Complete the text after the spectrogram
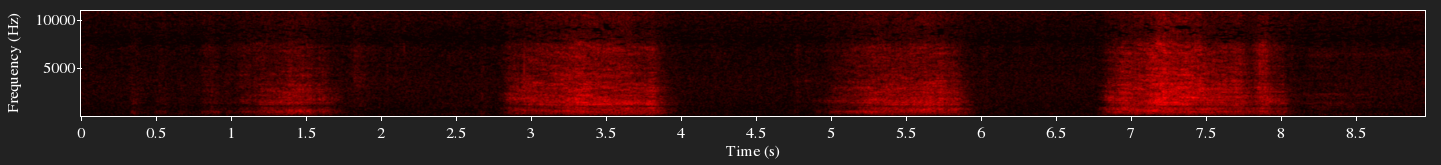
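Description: A knife scrapes through soft pastry in short strokes.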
